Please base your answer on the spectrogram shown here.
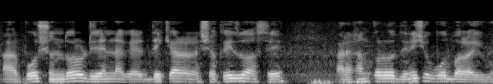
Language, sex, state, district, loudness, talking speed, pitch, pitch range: Bengali, male, Assam, Hailakandi, -15 LUFS, 180 wpm, 125 Hz, 115-140 Hz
